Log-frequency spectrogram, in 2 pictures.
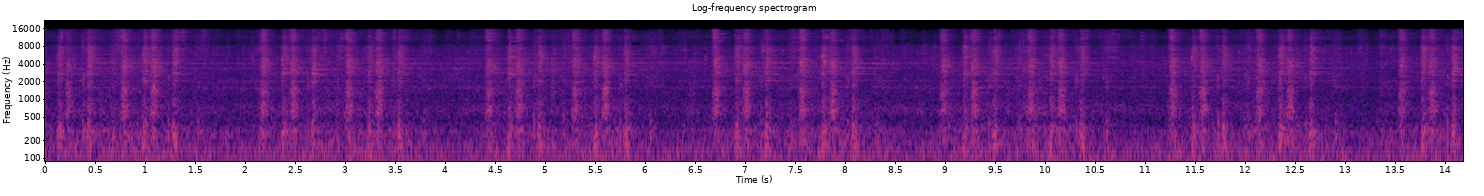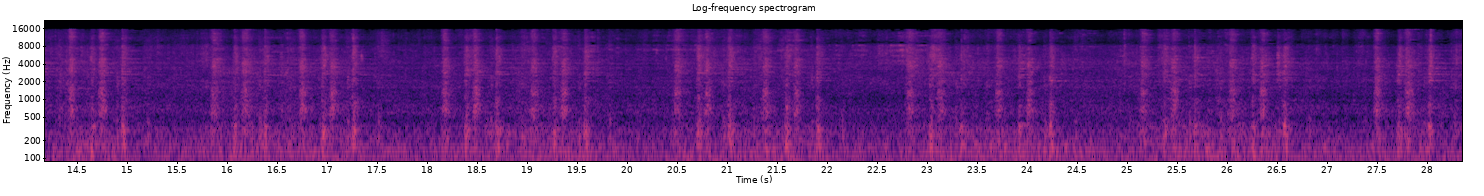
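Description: Freight train of open gondola wagons rolling past close by: steel wheels clattering over the rail joints in a dense run of knocks and clicks over a steady low rumble.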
